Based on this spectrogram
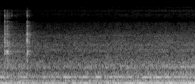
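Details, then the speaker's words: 2002 Craftsman 919.167310 air compressor, owner guesses about 2,000 hours, running in a roughly 60°F garage: loud drone with a rough gritty roar, louder over six months. Dried-out front motor bearing failing catastrophically. "yeah one PSN sounds like my compressor is ready to grenade"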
